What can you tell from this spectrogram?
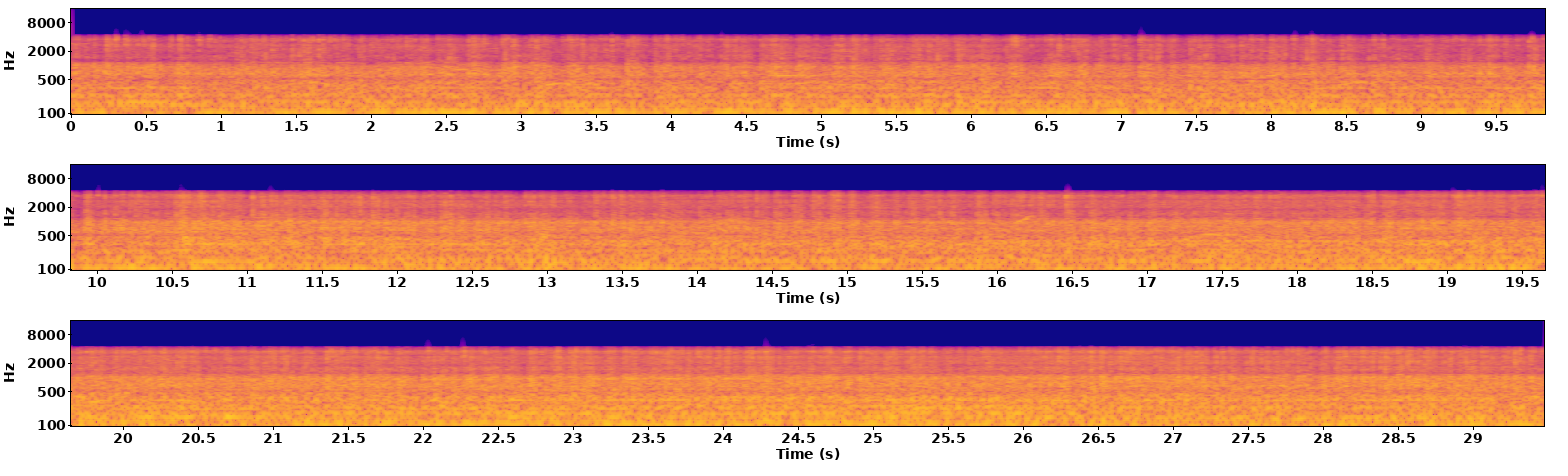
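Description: A/Fuel dragster engines running at idle at the starting line, a loud steady sound that grows somewhat louder in the last third.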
